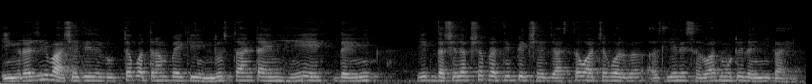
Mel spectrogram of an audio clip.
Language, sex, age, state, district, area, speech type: Marathi, male, 18-30, Maharashtra, Buldhana, urban, read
